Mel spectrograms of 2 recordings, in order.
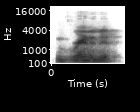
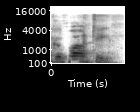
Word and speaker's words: Gravante: Mary's men's lacrosse coach, who is a friend of our program, Granite, will be joining us. Is that I'm saying it right, Adam? Gravante.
